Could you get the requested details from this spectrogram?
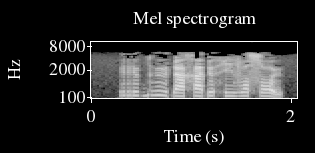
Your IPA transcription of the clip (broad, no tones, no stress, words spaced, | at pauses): rʉɡʱʉɗa xaɗʏhivʉ sˤʉ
